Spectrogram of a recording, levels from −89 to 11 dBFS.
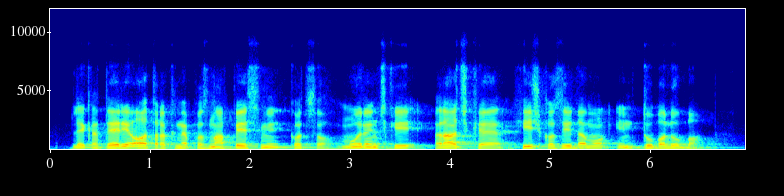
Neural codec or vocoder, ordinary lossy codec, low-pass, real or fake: codec, 16 kHz, 6 kbps, DAC; Opus, 24 kbps; 7.2 kHz; fake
